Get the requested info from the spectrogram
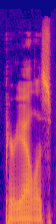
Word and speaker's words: Perialis: It was recorded at Pyramid Sound Studios, Ithaca, New York, which is a tangential shout-out to the Alex Paralysis. That's not how he pronounces his name. It's Alex Perialis, but... I think on a prior episode, we called him Alex Paralysis.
